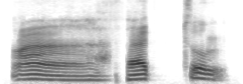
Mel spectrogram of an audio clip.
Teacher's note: karena Dal dengan ta itu dia satu makhraj yang sama ya tetapi ee sifatnya berbeda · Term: pertemuan mutajanisain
